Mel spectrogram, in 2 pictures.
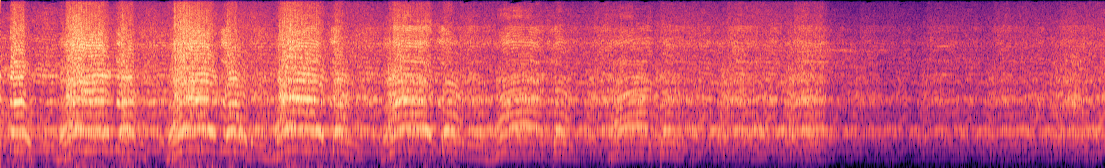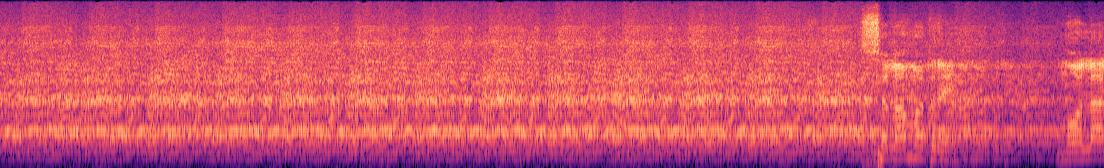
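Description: A young man chants melodically into a microphone over loudspeakers in an echoing hall.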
